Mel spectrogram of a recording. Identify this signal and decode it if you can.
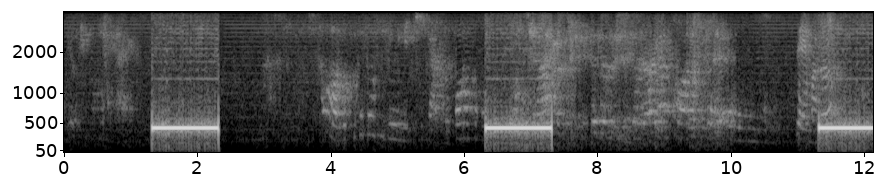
Ringback tone (Europe, 425 Hz), with speech.
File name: out- -2012- - - .41834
